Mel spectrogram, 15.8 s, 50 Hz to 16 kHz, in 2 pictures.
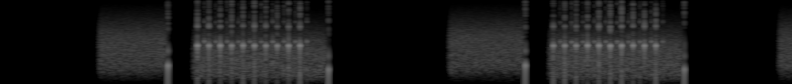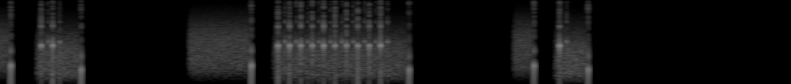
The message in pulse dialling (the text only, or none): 0 0 2 0 1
